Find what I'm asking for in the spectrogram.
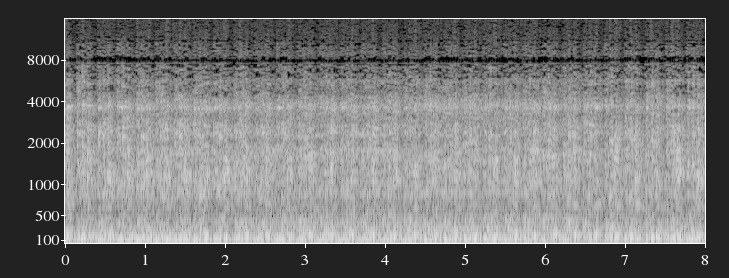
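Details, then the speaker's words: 1986 Chevy Suburban with new exhaust and temporary bullet mufflers, band clamps, no turndowns yet: deep, lumpy V8 idle with loud steady burble and little muffling; too loud, different mufflers needed. "all right guys it's pretty loud so we're going to have to use different"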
